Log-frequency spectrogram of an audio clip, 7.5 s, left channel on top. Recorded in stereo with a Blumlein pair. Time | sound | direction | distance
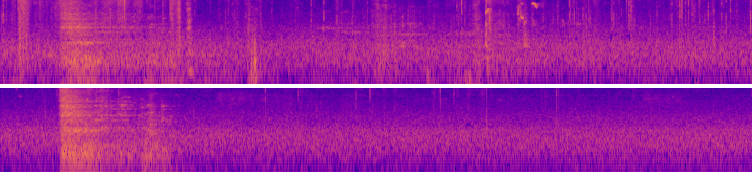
0.6 | breaking glass | 40° right | 4 m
